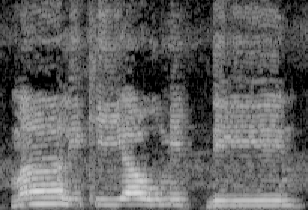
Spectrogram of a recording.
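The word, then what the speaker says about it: مالك يوم الدين: hams dan berharokat kasroh sering terjadi kesalahan huruf Kaf ini tidak dibaca atau bahkan disukunkan contohnya Maliki yaumid diin Maliki yaumid di itu salah yang benar adalah Malikiyaumiddin kemudian kita lanjut ke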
